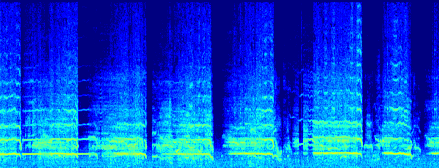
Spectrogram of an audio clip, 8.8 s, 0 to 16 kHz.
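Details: Three young peregrine falcons being fed at their nestbox on the University of Montreal campus, Canada, 21 June; loud, rasping, sustained wails, each roughly a second or more, coming in steady overlapping bouts.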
